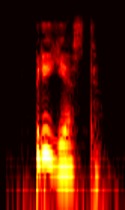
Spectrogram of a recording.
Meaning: arrival (act of arriving or something that has arrived by car, truck, bus, or train)
- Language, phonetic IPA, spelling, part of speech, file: Russian, [prʲɪˈjest], приезд, noun, Ru-приезд.ogg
